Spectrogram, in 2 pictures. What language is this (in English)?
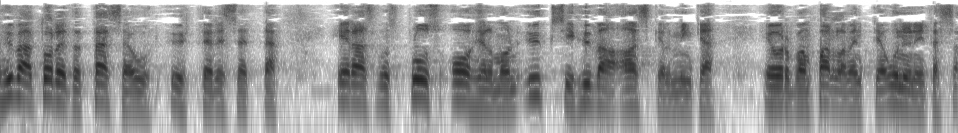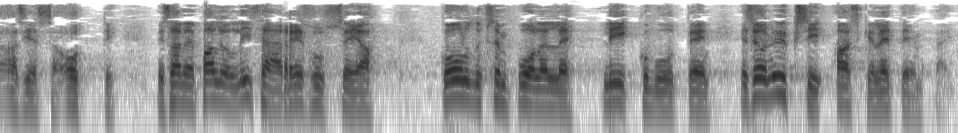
Finnish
